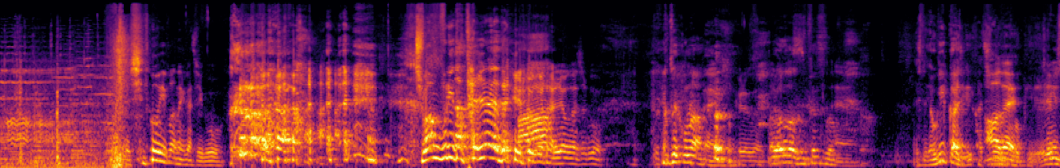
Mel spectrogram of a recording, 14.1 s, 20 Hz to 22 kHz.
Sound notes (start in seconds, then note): 3.1 laughing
